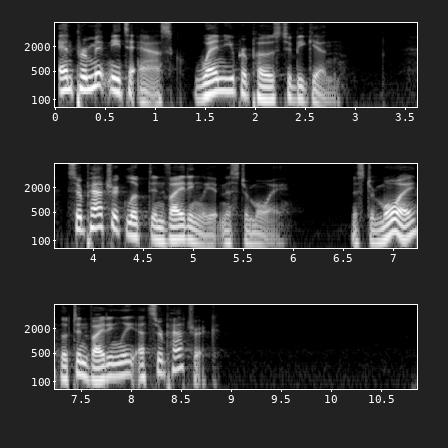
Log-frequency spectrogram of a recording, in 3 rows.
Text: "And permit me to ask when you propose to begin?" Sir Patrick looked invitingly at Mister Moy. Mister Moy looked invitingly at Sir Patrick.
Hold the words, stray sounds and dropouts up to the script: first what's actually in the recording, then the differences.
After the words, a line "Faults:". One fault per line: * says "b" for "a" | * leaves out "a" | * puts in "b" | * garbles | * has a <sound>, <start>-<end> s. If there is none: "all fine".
"And permit me to ask when you propose to begin?" Sir Patrick looked invitingly at Mister Moy. Mister Moy looked invitingly at Sir Patrick.
Faults:
all fine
